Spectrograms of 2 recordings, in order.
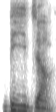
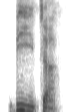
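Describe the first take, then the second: First: Vida with the stress on bi and a reduced final a; Portuguese vida. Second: Vida stressed on bi, final a reduced; slow the stressed bi, let the final a fade; Portuguese vida. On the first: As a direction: say vida stressing the first syllable, final a swallowed to a mid vowel. (vida con la a final reducida y el acento en bi) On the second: (vida a la portuguesa, tónica en la primera sílaba) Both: Shown as a demonstration. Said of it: "esta va a sonar a da".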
